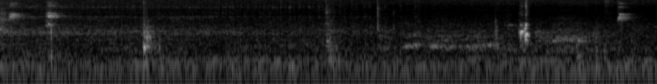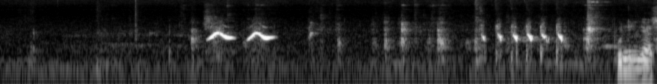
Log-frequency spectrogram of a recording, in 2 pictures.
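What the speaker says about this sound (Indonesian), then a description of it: "Ya, ini adalah burung-burung trucok yang saya coba saya tangkarkan." Captive trucok bulbuls, kept in pairs in a breeding colony, give short whistled calls. They are sparse and faint at first, then bunch into a quick run of bright notes toward the end, with no one speaking.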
